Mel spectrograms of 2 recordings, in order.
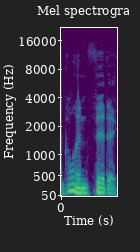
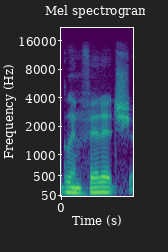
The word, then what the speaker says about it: Glenfiddich: tongue that's definitely the glenfiddich that's in it so when i've pronounced it glenn fittich i've been wrong for a very long time yes that sucks that's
